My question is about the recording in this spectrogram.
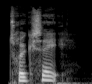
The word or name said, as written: tryksag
